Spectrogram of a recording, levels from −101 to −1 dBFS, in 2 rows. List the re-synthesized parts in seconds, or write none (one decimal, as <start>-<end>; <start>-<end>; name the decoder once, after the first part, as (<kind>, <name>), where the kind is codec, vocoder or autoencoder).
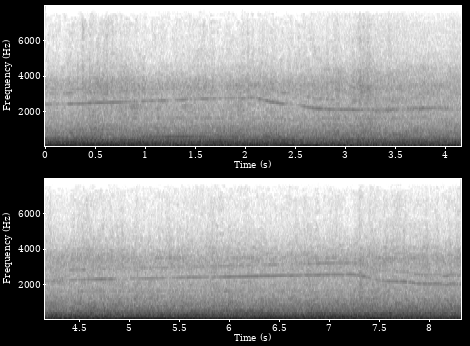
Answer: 3.3-4.4 (codec, DAC)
